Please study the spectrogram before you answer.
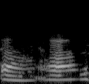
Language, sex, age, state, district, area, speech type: Malayalam, female, 60+, Kerala, Idukki, rural, conversation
